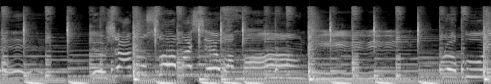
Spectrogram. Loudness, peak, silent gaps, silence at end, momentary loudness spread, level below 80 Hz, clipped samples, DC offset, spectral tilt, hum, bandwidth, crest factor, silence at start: -12 LUFS; 0 dBFS; none; 0 s; 5 LU; -16 dBFS; under 0.1%; under 0.1%; -4.5 dB/octave; none; 16.5 kHz; 10 dB; 0 s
